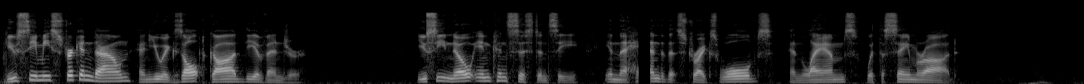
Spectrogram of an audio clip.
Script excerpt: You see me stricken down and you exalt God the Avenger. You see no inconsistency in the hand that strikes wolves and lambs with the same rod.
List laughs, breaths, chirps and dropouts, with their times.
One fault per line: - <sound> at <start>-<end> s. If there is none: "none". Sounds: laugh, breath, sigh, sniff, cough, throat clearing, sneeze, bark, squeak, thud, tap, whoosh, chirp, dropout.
- dropout at 6.4-6.5 s
- breath at 10.2-10.6 s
